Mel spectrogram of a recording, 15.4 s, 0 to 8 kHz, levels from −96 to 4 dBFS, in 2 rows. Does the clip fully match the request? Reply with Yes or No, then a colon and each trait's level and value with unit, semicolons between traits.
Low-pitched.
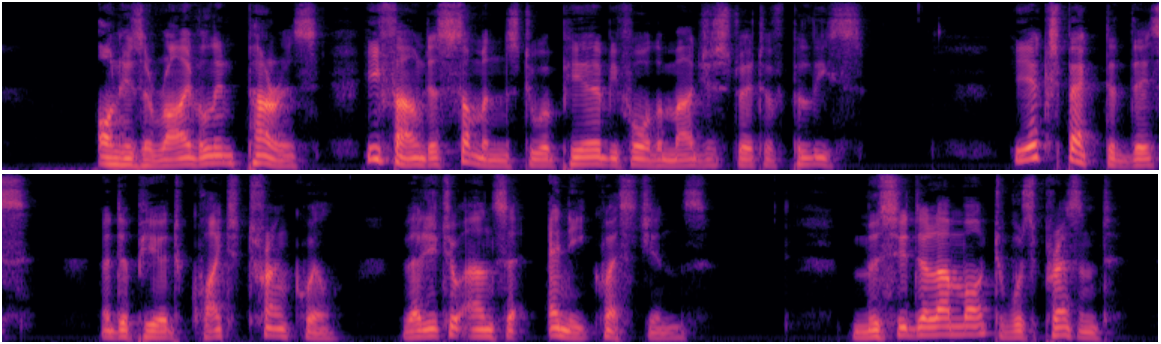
Yes: low, 110 Hz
